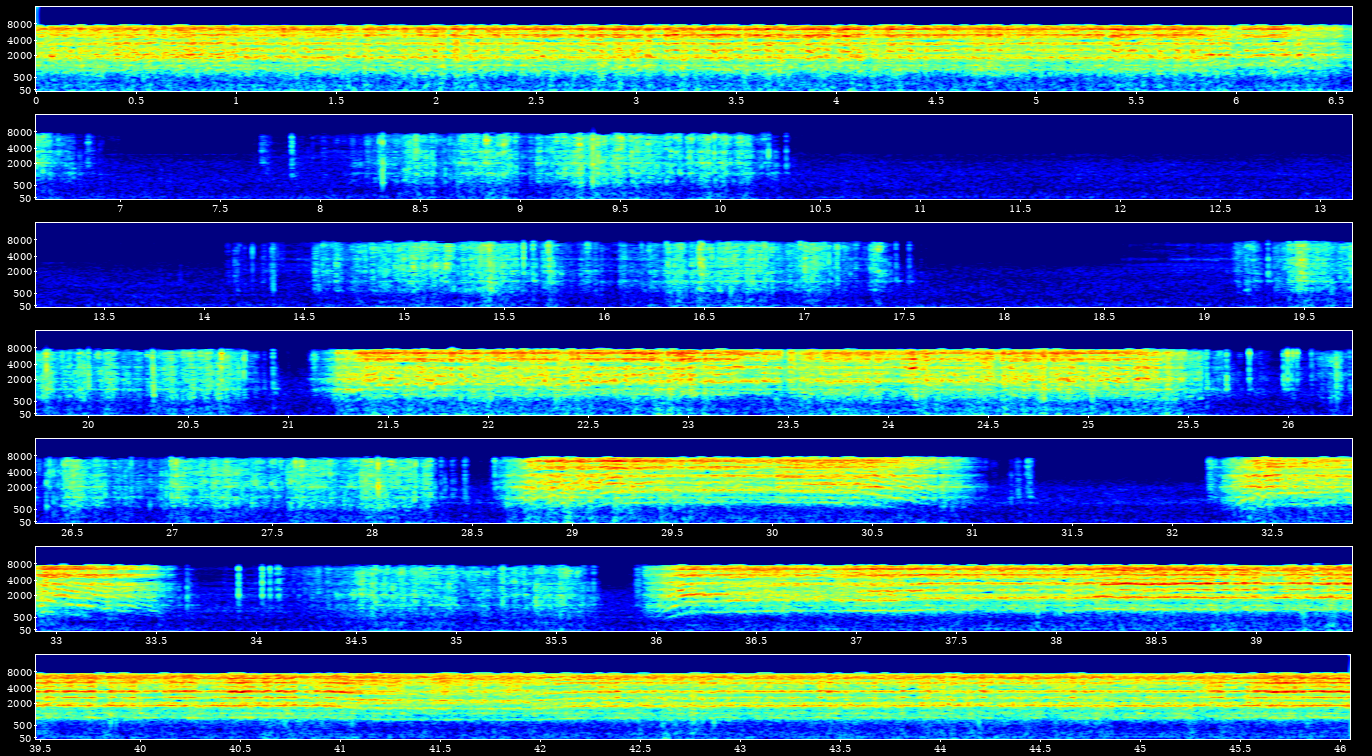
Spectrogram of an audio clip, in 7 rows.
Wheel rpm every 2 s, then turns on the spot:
220, 230, 220, 40, 20, 0, 0, 40, 20, 10, 90, 220, 140, 10, 130, 60, 60, 30, 200, 230, 220, 230, 230.
8-10 14-20 24-28 30-32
